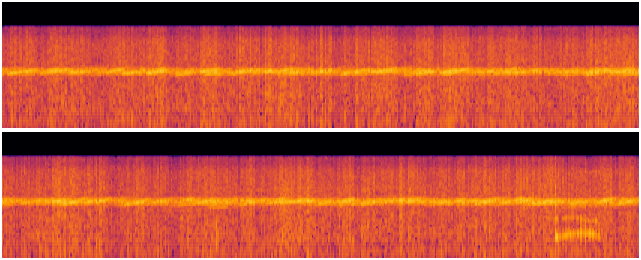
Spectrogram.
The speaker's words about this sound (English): There's frogs.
